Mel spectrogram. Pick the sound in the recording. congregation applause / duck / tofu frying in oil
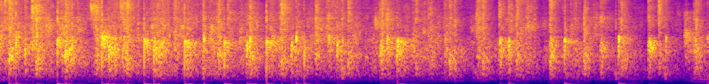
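congregation applause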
